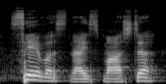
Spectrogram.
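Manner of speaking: wheedling, whiny appeal; whining plea. A narrator's reading. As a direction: whine it, starting high and loud, then easing down. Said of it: "he whined".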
